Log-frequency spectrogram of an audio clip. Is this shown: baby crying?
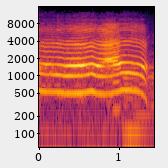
yes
